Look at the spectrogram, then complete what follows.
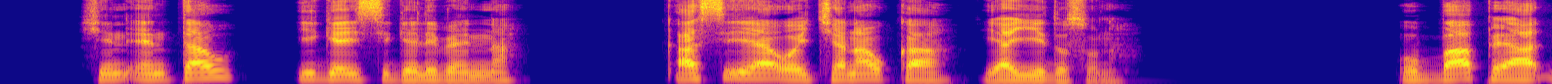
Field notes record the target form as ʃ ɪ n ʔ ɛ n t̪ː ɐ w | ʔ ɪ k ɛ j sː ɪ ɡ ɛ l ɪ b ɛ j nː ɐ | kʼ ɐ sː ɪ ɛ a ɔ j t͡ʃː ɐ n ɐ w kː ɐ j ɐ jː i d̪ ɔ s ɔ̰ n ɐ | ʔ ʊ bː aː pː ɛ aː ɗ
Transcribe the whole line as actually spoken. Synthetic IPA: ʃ ɪ n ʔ ɛ n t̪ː ɐ w | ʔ ɪ ɡ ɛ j sː ɪ ɡ ɛ l ɪ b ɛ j nː ɐ | kʼ ɐ sː ɪ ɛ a ɔ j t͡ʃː ɐ n ɐ w kː ɐ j ɐ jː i d̪ ɔ s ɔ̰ n ɐ | ʔ ʊ bː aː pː ɛ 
